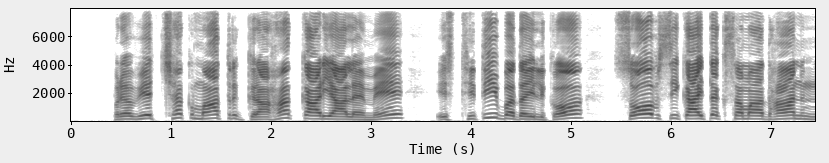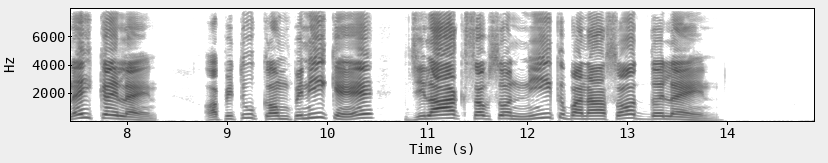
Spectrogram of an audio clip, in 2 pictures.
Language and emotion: Maithili, surprised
